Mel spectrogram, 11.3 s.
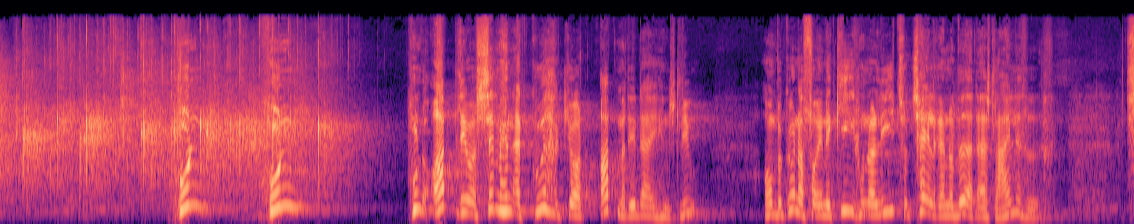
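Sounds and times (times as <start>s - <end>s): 
audience clapping: 0.0s - 3.9s
speech: 1.8s - 3.1s, 4.1s - 10.6s.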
